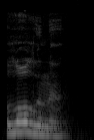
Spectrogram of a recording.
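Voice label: "лолыны" Komi, female; kpv audio dict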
